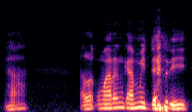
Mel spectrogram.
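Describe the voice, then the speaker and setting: A middle-aged man preaches a sermon with dramatic swings between loud outbursts and quiet asides. His voice sits fairly high for a man. The church sound is dry and close. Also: a little fast, gravelly, no room sound, highs cut off. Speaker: pastor.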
